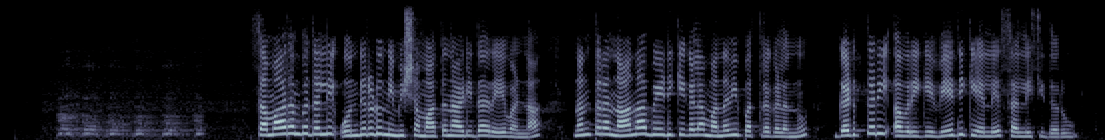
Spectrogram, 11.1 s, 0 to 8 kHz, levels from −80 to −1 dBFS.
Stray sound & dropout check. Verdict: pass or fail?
fail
